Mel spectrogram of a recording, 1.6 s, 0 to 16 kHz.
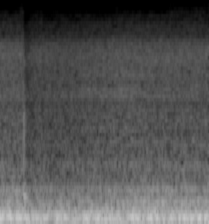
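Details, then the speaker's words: Ten-year-old central AC compressor running after being freed with a rubber mallet. Steady, even low hum with no clatter or grinding, 9 amps, 19-degree split, low and head pressures on target; healthy. "so everything else is looking fine my low pressure is good great on target my what we call our our head pressures good when temps are good"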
